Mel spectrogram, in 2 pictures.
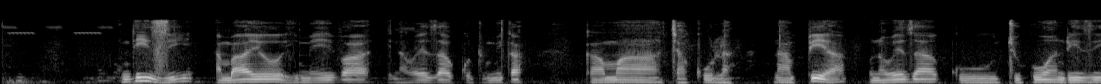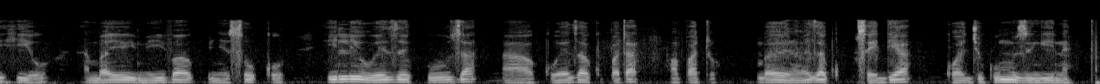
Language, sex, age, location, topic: Swahili, male, 50+, Nakuru, agriculture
